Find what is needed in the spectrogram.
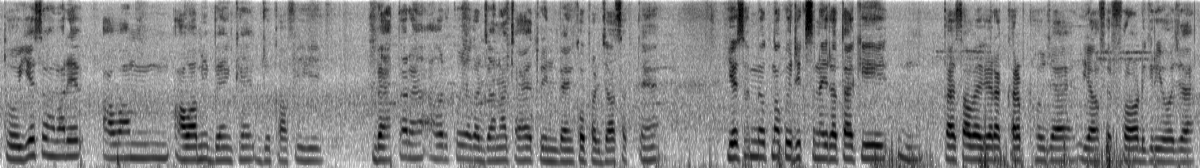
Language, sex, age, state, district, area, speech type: Urdu, male, 18-30, Bihar, Khagaria, rural, spontaneous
